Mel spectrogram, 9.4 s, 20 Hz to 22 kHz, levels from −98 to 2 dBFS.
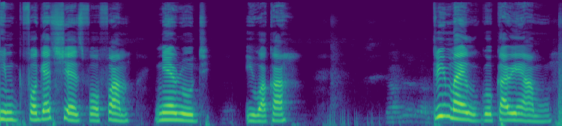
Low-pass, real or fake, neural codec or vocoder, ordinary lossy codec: none; real; none; none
